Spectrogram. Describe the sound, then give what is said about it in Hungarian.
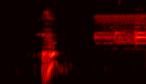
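A dull thump as a car dashcam is plugged in, then its power-on sound: a steady, bright electronic tone that holds for almost a second and swells slightly near the end. No one speaks. “Csak előtte bedugom a menetrögzítő kamerát, aminek majd a hangjából remélem észre fogjuk venni, hogy talán már veszi is majd azt, amit itt megpróbálunk beszélni.”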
